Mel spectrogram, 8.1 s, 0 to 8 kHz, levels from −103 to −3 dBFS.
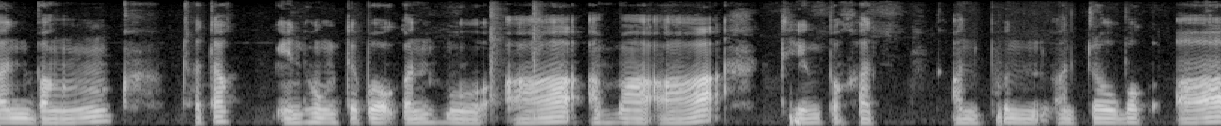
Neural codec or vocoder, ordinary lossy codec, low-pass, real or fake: none; none; none; real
